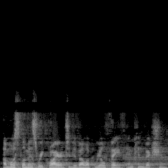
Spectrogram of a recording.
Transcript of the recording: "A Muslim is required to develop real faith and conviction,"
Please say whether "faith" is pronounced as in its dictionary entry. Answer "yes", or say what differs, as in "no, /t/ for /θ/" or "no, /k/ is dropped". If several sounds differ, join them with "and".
yes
